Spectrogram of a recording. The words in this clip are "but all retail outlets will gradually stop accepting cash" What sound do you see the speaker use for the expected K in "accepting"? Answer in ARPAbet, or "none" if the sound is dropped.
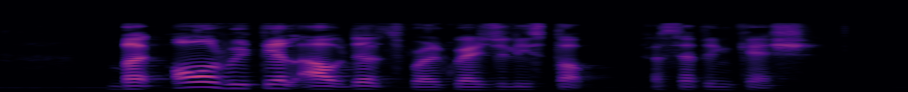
none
